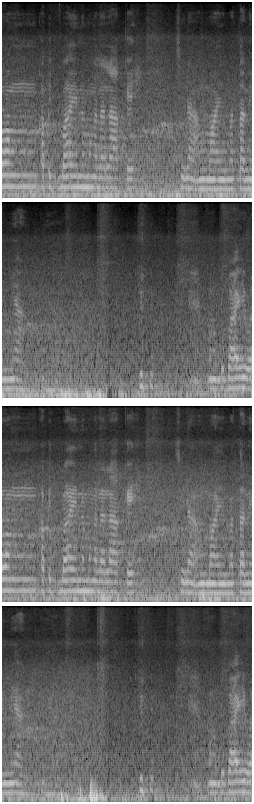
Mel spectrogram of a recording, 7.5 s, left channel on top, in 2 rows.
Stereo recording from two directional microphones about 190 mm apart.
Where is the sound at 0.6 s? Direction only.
10° right (ahead or behind).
